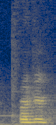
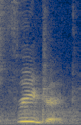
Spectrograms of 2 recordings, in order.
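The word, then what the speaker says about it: Fredrik: um yeah uh oh i'm saying it wrong because he's swedish it's friedrich yeah friedrich beckman i absolutely love it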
